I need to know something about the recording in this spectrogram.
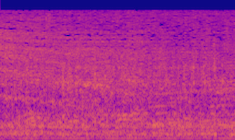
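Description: Zip-line trolley pulleys rolling along a steel cable: a steady whirring hiss with a faint whine slowly dropping in pitch.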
